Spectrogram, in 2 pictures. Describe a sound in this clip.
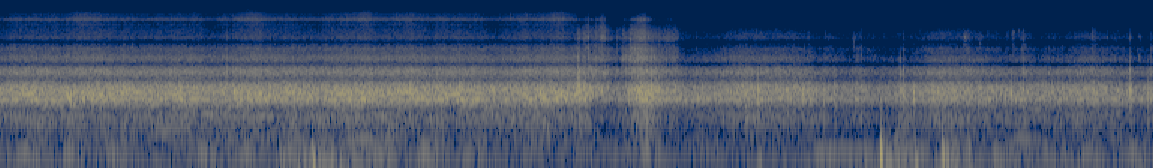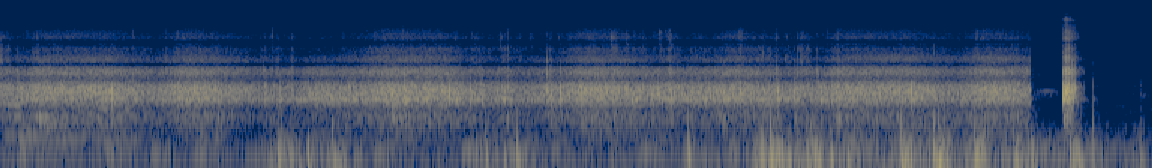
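Wind rushes steadily past a falling figure.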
